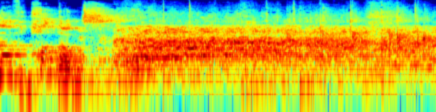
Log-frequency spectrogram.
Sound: audience laughing

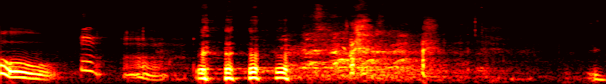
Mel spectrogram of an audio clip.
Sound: audience laughs

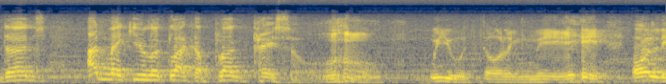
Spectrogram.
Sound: giggling

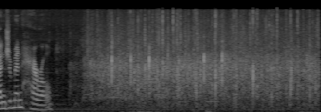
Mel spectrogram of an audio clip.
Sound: audience clapping

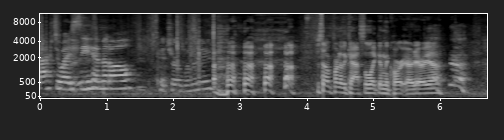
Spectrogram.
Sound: chuckles

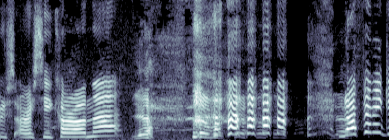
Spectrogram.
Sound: laughing

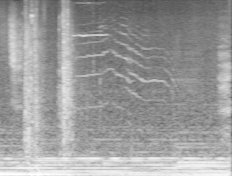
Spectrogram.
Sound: door opens

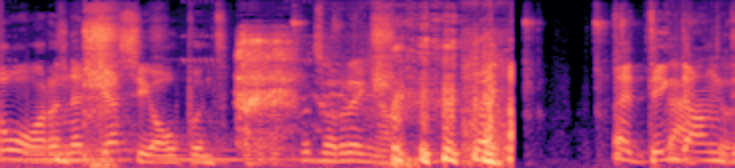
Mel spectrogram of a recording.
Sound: laughter in clip on-screen

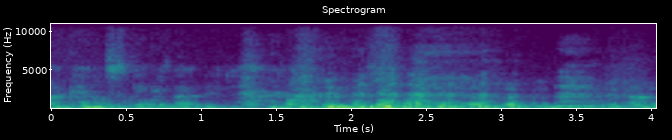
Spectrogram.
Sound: laughter

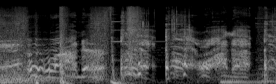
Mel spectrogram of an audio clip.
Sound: coughing

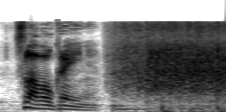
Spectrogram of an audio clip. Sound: applause

